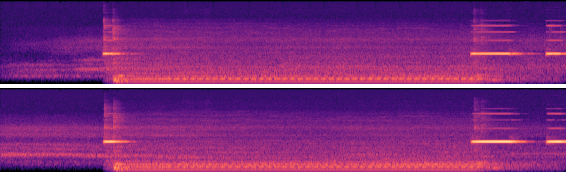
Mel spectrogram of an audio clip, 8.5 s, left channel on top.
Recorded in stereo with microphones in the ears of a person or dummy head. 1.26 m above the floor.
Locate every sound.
1.5 s a microwave: 70° left (ahead or behind), 0.8 m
